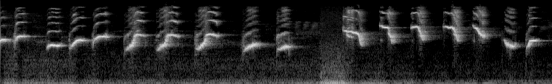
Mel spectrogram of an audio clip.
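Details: Captive home greater green leafbird song used to trigger silent birds into singing: steady series of bright, upslurred whistles, about three a second, shifting midway to higher, sharper notes after a short rustling noise.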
